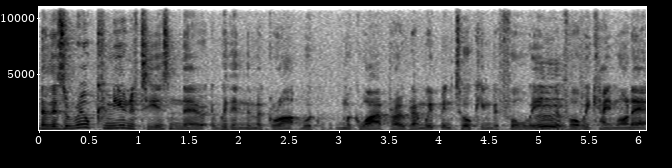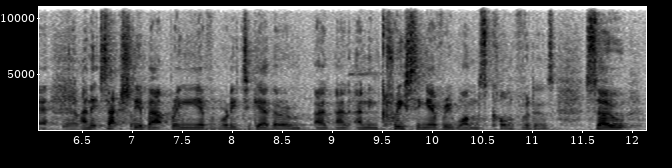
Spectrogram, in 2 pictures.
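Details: Adult male presenter; fluent speech, no speech disorder.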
